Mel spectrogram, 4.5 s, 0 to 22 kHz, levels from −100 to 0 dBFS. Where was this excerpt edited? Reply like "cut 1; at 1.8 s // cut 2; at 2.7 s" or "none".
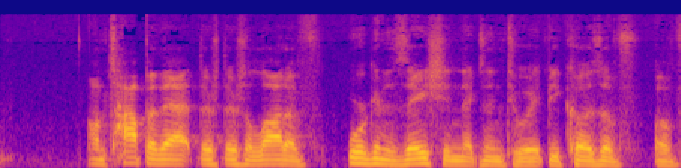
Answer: cut 1; at 1.4 s // cut 2; at 2.2 s // cut 3; at 3.2 s // cut 4; at 3.6 s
